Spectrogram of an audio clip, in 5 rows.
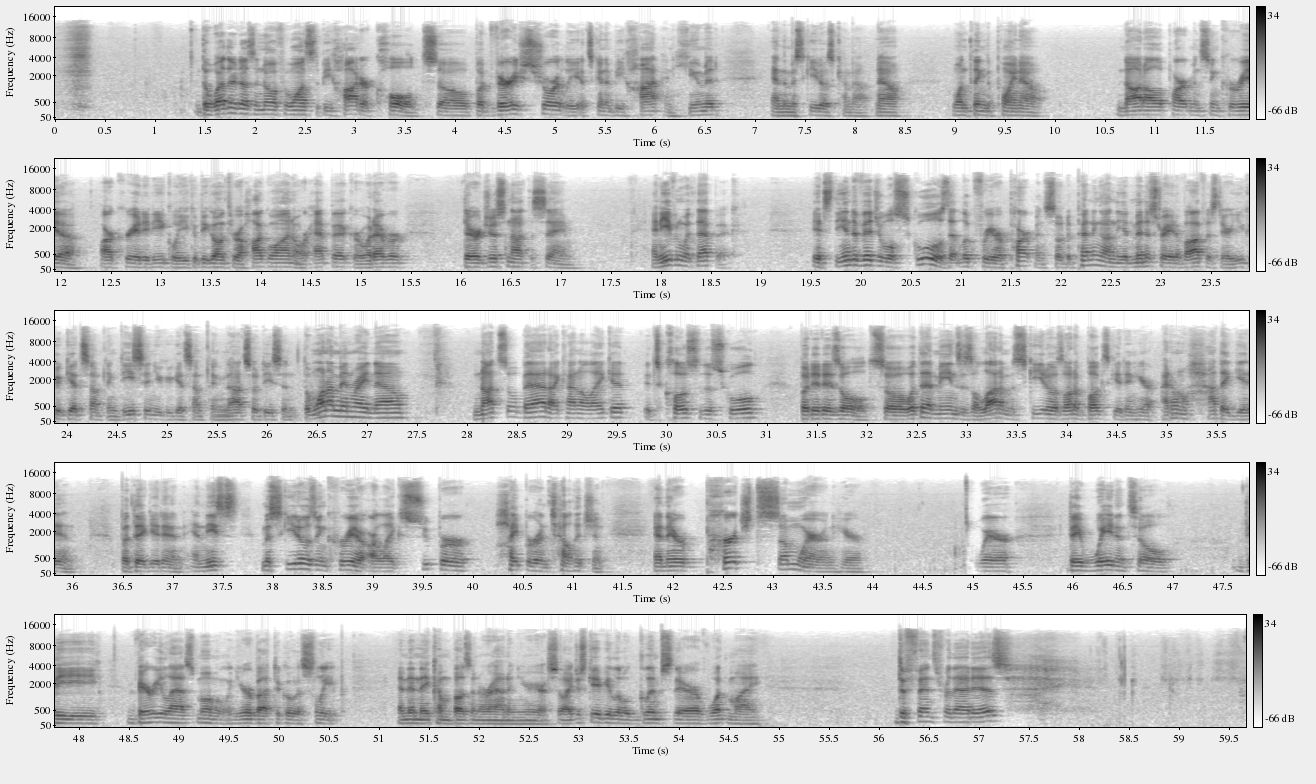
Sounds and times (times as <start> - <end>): Speech: 1.4 - 10.0, 10.6 - 17.2, 17.9 - 18.8, 19.5 - 44.0, 44.9 - 45.4, 46.0 - 54.9, 56.2 - 57.4.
